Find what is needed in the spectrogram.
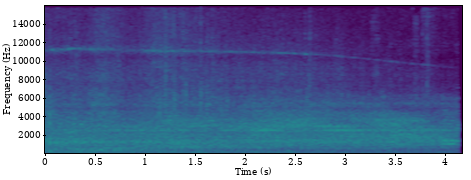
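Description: Boeing 737-800's CFM56 turbofan engines running steadily with a continuous rumble and hiss as the airliner rolls out slowly on the runway after landing.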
